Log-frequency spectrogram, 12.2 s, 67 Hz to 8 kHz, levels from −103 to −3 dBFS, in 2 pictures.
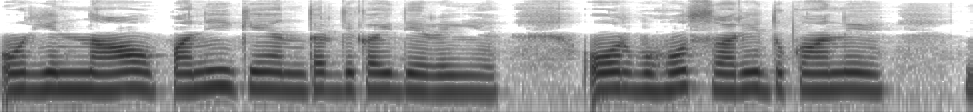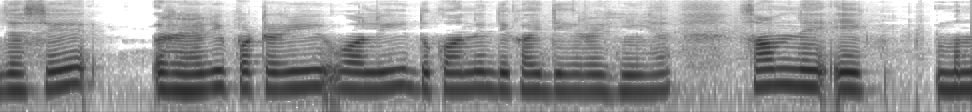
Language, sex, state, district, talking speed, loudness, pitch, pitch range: Hindi, female, Uttar Pradesh, Jyotiba Phule Nagar, 135 wpm, -26 LUFS, 180 Hz, 175-185 Hz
